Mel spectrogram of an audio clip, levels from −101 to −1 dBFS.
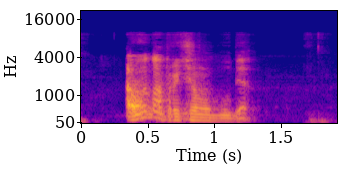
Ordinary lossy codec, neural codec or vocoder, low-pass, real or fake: AAC, 32 kbps; codec, 32 kHz, 1.9 kbps, SNAC; 9.9 kHz; fake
